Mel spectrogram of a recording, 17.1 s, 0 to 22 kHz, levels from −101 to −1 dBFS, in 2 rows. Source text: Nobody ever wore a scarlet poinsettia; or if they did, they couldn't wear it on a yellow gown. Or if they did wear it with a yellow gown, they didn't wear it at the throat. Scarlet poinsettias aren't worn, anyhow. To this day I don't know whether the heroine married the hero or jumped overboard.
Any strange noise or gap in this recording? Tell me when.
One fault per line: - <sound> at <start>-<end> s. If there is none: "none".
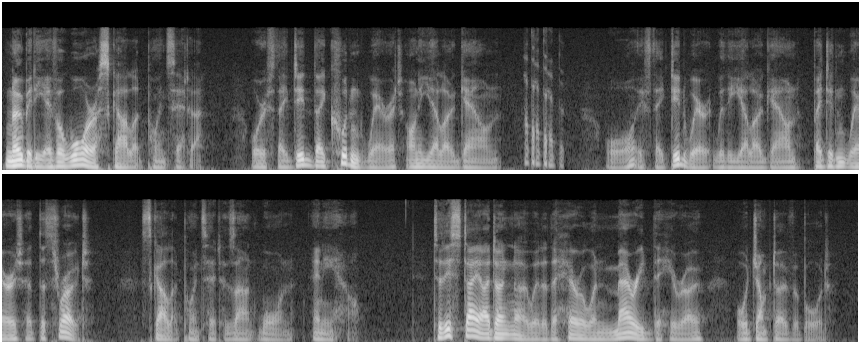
- chirp at 5.2-5.7 s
